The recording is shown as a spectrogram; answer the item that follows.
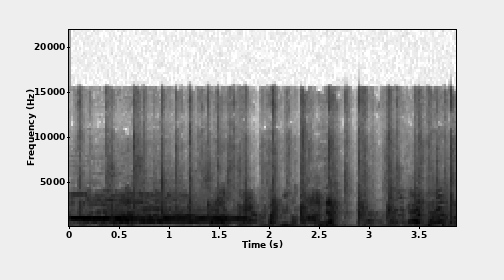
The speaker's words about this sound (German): Jetzt Applaus aber auch voll. Komm, Applaus.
